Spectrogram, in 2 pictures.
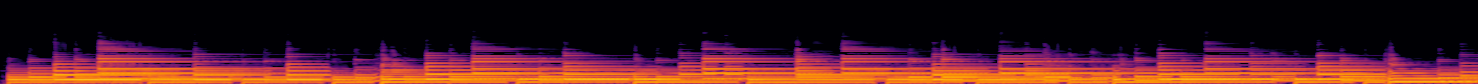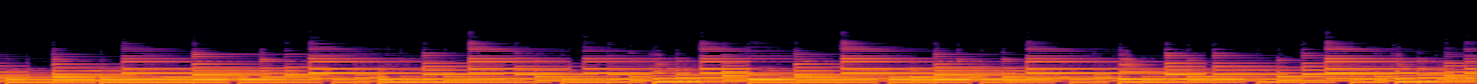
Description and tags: Guitar guitar guitar !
